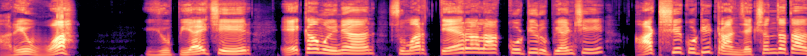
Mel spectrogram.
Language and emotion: Goan Konkani, surprised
